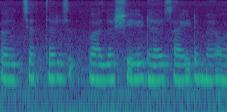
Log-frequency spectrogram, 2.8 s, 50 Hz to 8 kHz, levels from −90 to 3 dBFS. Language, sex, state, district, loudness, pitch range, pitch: Hindi, female, Chhattisgarh, Korba, -40 LUFS, 220-230 Hz, 225 Hz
